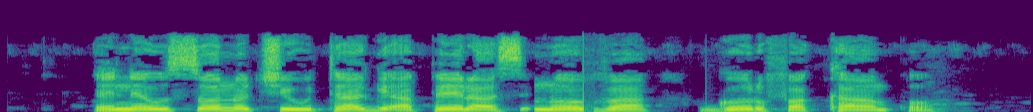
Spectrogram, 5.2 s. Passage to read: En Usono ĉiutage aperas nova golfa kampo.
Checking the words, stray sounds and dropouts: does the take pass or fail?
fail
